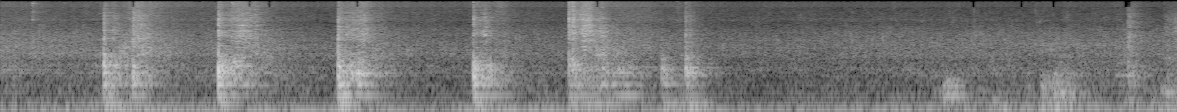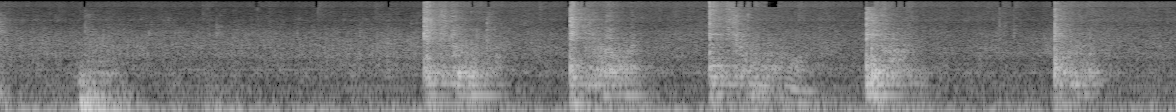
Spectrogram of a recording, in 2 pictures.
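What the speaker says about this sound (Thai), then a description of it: "เคี่ยวไปน้ำมันออกแล้วก่นพี่น้องนี่ค่ะ น้ำมันออกแล้วค่ะ" Pork rinds rendering in hot oil for crispy pork cracklings: a continuous sizzle broken by a regular rhythm of loud scraping stirs, close and alone with no talking.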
